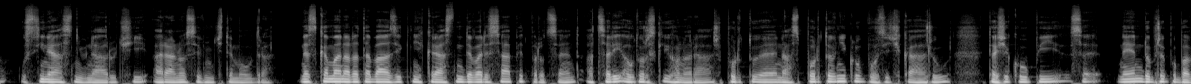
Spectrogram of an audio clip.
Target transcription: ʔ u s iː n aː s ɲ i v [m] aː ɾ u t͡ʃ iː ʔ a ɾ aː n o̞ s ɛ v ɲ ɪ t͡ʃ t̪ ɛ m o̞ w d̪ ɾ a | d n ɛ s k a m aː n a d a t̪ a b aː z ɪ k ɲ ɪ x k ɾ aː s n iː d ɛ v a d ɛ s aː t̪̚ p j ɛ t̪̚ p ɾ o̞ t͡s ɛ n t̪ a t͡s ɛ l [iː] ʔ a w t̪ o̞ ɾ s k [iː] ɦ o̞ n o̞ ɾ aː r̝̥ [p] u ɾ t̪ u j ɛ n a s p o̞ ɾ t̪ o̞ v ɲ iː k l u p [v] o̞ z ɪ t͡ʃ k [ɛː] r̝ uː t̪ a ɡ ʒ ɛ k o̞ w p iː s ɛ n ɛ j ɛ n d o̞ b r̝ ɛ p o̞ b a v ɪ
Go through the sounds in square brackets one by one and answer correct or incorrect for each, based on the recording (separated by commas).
incorrect, correct, correct, correct, correct, incorrect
